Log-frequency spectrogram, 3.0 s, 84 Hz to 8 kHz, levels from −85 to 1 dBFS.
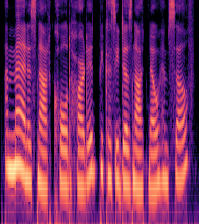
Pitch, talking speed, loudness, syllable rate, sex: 210 Hz, 240 wpm, -18 LUFS, 5.6 syllables/s, female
